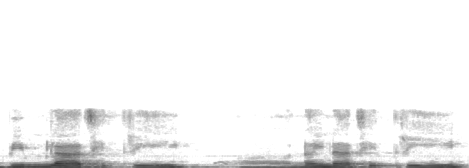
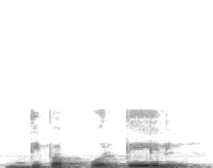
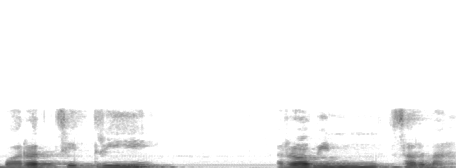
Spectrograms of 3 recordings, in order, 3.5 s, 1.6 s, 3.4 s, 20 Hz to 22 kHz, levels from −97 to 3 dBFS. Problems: none marked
